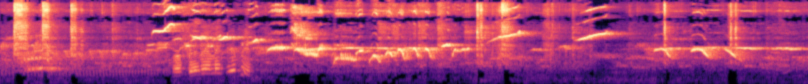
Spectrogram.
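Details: Competition-grade white-rumped shama in full song: a long run of quick whistled notes, rapid rattling trills and high sliding chips, with a brief lull before whistles resume near the end.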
